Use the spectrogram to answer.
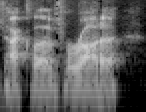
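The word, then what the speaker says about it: Václav Varada: He mentioned that his coach, Vaclav Varada, which I apologize. – Former Shark. – Apologize for the pronunciation if it's wrong. – No, that's right.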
